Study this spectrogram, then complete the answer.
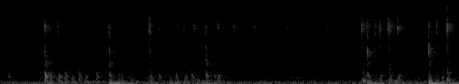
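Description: Steady typing on a computer keyboard, a quiet, continuous patter of close keystrokes with a few louder key hits, with no voices.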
